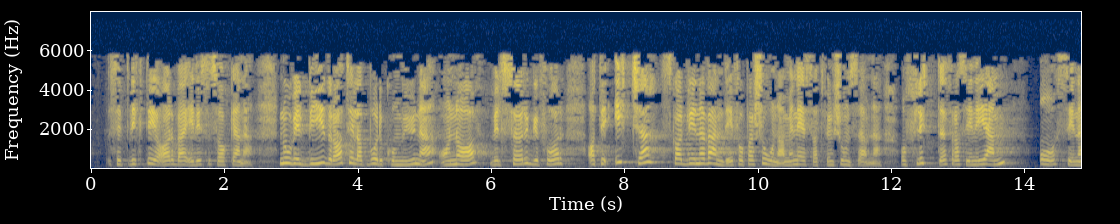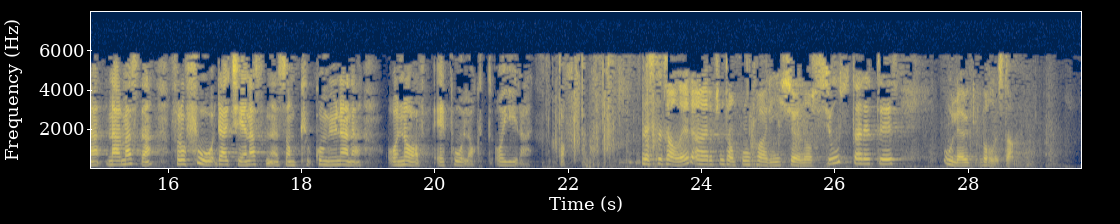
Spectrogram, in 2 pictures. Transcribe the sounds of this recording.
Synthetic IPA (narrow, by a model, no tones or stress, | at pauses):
sɪt̪ʋɪkt̪ɪɡəʔɑɾbæɪɪd̪ɪsːəsɑːkənə̰noːʋɪlbiːd̪ɾɑːt̪ʰɪlɑt̪̚boːd̪əkʰʊmʉːnəɔnɑːʋʋɪlsœɾɡəfɔɾ | ʔɑt̪̚d̪ɛʔɪt͡ʃːəskɑlbliːnœd̪ʋɛnd̪ɪfɔɾpʰæʂuːnə̰ɾmɛneːsɑt̪ːfʉŋkʂuːnsɛʋnə̰ɔflʏt̪ːəfɾɑːsiːnəjɛmː | ɔsiːnənæɾməst̪əfɔɾɔfoːd̪æɪt̪ʰjeːnəst̪n̩əsɔmkʰʊmʉːnənə | ʔɔnɑːʋɛpʰoːlɑ̰kt̪ɔ̰jiːdæ̰ɪ | t̪ʰɑk | nɛst̪ət̪ʰɑːləɾæɾɛpɾəsnt̪ʰɑnt̪n̩kʰɑːɾɪçøːnosuːsd̪æɾɛt̪əɾ | uːlɑʉɡbɔ̰ːlə̰st̪ɑ̰n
